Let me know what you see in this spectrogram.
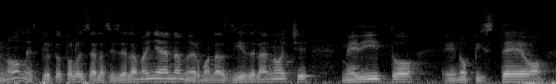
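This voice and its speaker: Dark and mellow in tone, a man with a fairly low pitch talks at a fairly quick pace with ordinary pitch variation. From Mexico, Torreón, Coahuila. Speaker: singer. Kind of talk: casual chat.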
